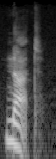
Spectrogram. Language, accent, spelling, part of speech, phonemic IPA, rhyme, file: English, General American, nut, noun / verb / interjection, /nʌt/, -ʌt, En-us-nut.ogg
- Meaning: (noun) Any of various hard-shelled seeds or hard, dry fruits from various families of plants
